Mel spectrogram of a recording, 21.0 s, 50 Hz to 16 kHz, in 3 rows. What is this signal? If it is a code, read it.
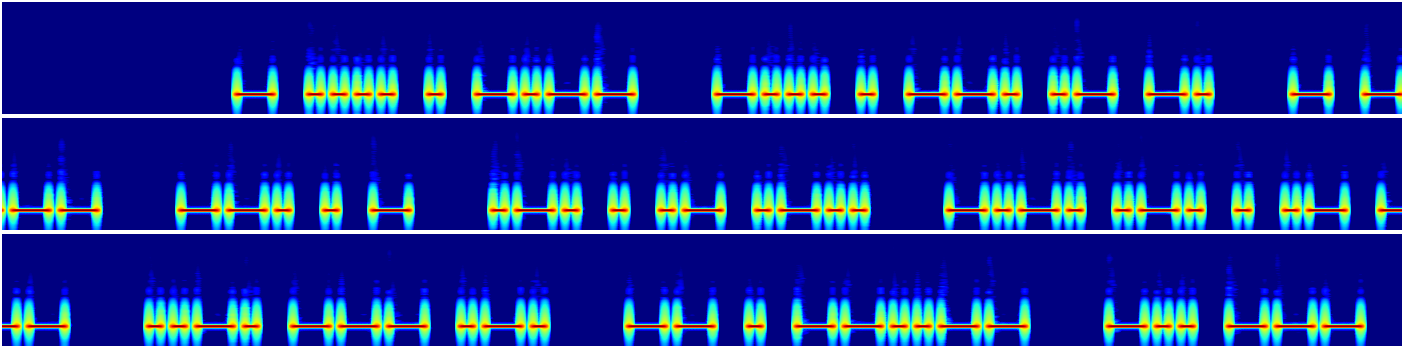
Morse code, heard as a keyed tone, about 20 wpm, 700 Hz. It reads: THEY BEGAN TO GET REAL CREAM FOR ME, DO
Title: Sentences from Top 1500 Words 20wpm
